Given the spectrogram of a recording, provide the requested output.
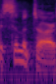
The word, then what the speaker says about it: scimitar: he was German, so he pronounced the hard C instead of the soft C of the sim, like we say scimitar.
